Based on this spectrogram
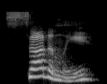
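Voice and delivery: ordinary delivery, nothing marked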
